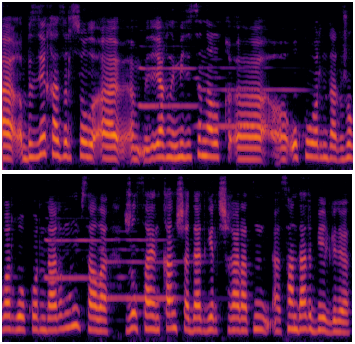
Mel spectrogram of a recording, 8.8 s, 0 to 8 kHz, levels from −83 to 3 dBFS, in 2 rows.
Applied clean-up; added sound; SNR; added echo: classical method log-MMSE.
